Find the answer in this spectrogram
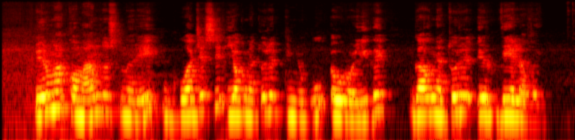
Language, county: Lithuanian, Vilnius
